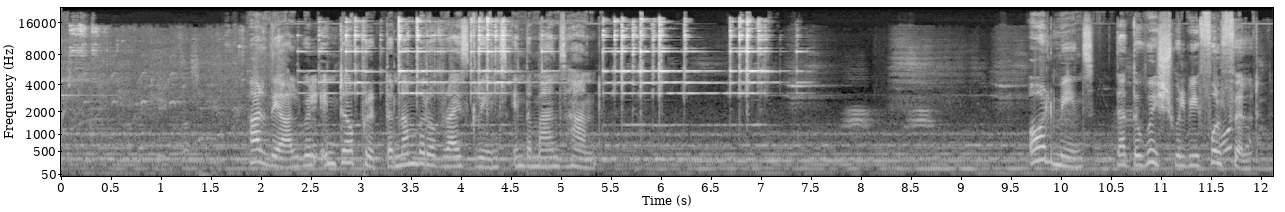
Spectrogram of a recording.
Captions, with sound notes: (dramatic music) Hardayal will interpret the number of rice grains in the man’s hand. (bell jingles) Odd means that the wish will be fulfilled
